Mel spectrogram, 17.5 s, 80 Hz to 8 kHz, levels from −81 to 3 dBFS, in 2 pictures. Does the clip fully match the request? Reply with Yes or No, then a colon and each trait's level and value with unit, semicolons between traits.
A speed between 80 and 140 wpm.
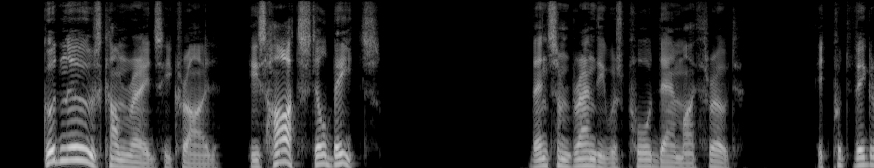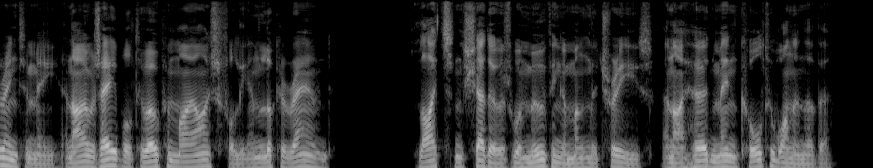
No: average, 170 wpm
